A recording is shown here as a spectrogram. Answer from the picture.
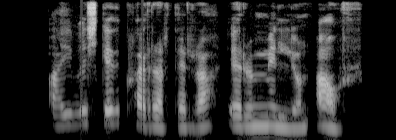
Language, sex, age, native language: Icelandic, female, 40-49, Icelandic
